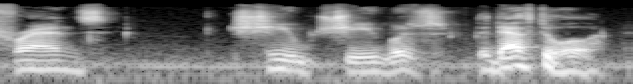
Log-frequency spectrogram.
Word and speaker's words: doula: But she's also a death doula.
